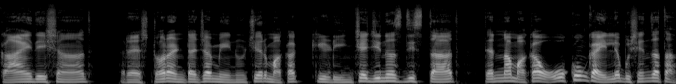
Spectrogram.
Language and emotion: Goan Konkani, disgusted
